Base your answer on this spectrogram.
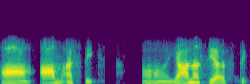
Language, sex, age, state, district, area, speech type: Sanskrit, female, 30-45, Karnataka, Chikkamagaluru, rural, conversation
